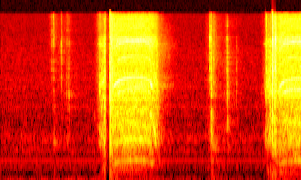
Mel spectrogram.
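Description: Handheld cordless power tool spinning out bolts on the engine's cover in short whining bursts: one about a second in, and another starting at the very end, with a few light clicks between them.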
